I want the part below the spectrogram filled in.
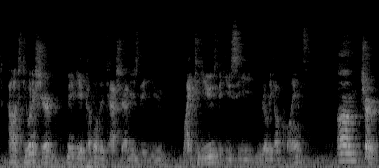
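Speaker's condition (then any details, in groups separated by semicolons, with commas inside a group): No condition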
